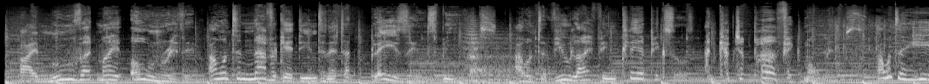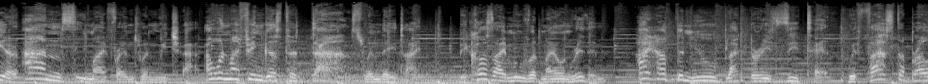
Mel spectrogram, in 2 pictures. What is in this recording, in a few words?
Advert; Blackberry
